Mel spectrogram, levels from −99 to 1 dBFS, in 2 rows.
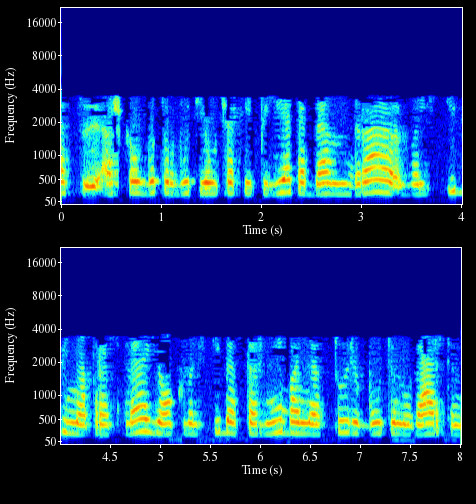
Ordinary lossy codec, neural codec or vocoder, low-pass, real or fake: MP3, 16 kbps; none; 3.6 kHz; real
